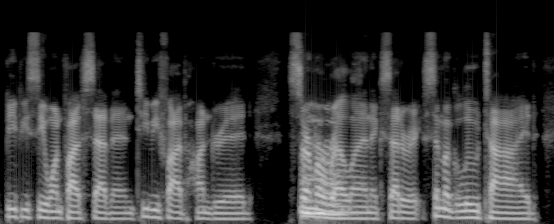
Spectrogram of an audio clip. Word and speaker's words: Sermorelin: Sermorelin. Right, say it Sermorelin. again. Sermorelin.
